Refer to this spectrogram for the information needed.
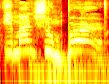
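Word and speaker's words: Iman Shumpert: Tu prononces pas le T à la fin? – Non, Iman Schumper!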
